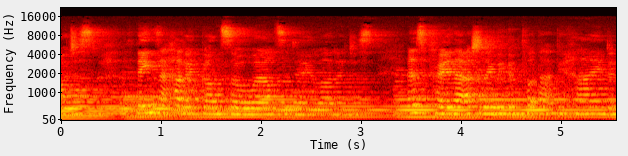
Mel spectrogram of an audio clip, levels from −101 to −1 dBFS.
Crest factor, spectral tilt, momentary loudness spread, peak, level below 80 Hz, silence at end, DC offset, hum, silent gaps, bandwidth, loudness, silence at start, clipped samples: 14 dB; -4 dB/octave; 7 LU; -20 dBFS; -58 dBFS; 0 s; under 0.1%; none; none; 16 kHz; -34 LUFS; 0 s; under 0.1%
